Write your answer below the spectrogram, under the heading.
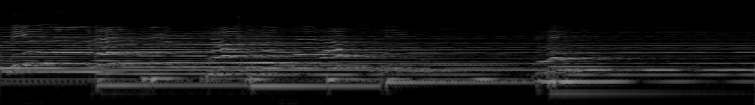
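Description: Swedish traditional folk tune played by two violins over held harmonium chords and a twelve-string acoustic guitar. About five and a half seconds in, a new low chord comes in.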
